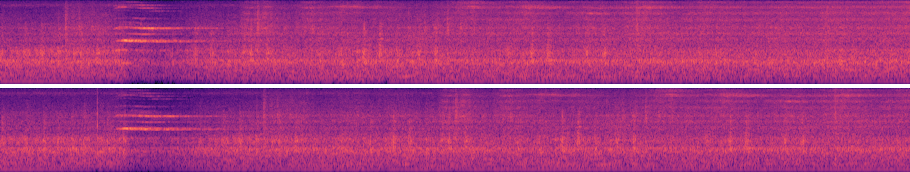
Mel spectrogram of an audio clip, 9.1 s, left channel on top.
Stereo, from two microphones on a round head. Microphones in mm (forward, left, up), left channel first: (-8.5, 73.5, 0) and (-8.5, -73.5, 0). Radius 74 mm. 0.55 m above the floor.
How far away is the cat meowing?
About 2.5 m.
